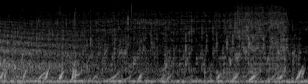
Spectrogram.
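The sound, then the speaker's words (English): A rushing wall of water churns steadily throughout, with repeated bubbly gurgles rising over a low continuous roar; moderately loud, no voices. “Ah, a wall of water and piranhas coming right towards me.”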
